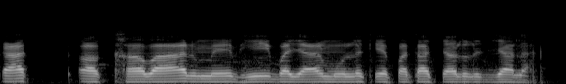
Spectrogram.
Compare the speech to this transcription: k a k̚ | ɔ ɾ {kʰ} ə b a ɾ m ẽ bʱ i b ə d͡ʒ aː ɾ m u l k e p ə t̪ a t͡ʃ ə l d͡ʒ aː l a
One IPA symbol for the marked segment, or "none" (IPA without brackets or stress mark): kʰ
